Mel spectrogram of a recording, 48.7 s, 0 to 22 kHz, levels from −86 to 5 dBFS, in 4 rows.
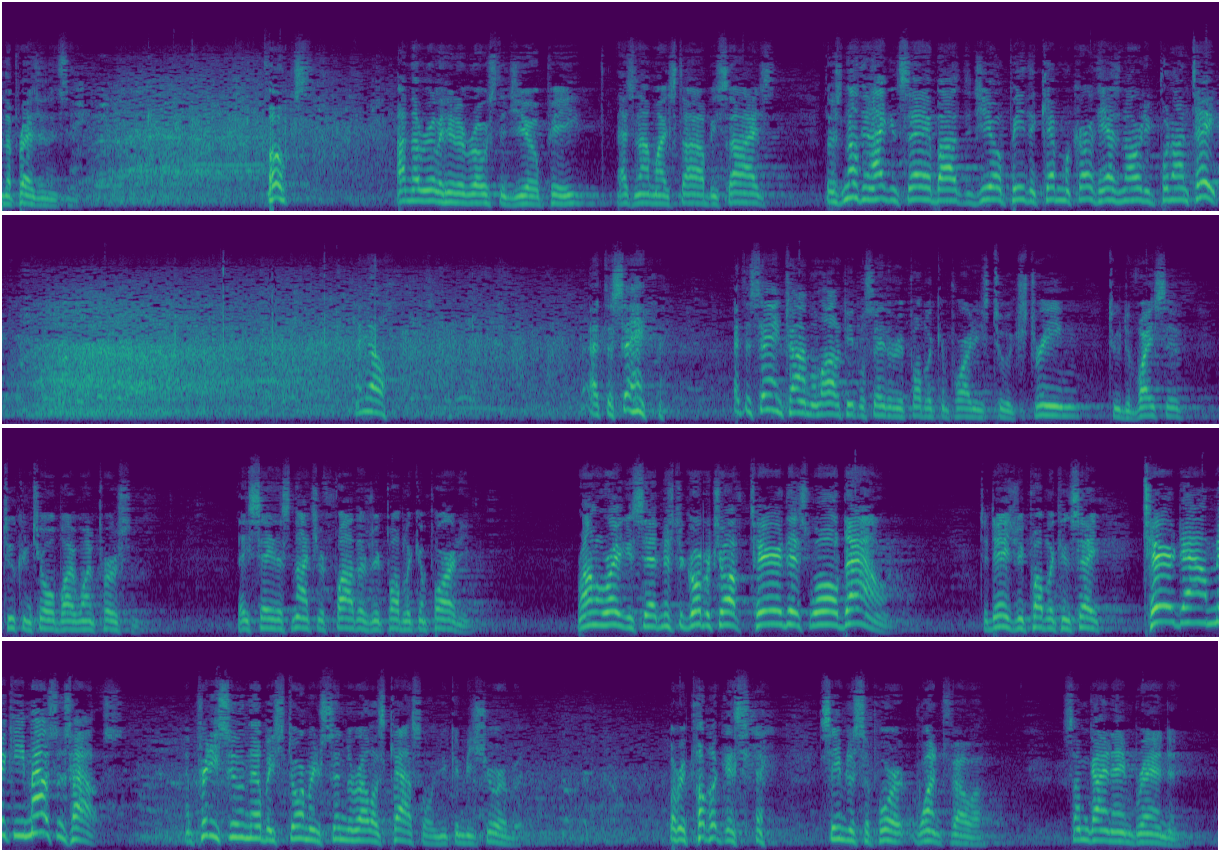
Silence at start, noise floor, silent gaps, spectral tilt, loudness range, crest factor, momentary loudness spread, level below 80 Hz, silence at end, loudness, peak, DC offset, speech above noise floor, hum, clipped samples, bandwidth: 0 s; -59 dBFS; none; -4 dB/octave; 9 LU; 22 dB; 18 LU; -72 dBFS; 0.25 s; -25 LUFS; -4 dBFS; under 0.1%; 35 dB; none; under 0.1%; 11.5 kHz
